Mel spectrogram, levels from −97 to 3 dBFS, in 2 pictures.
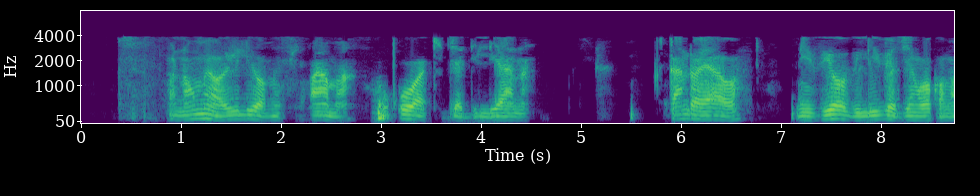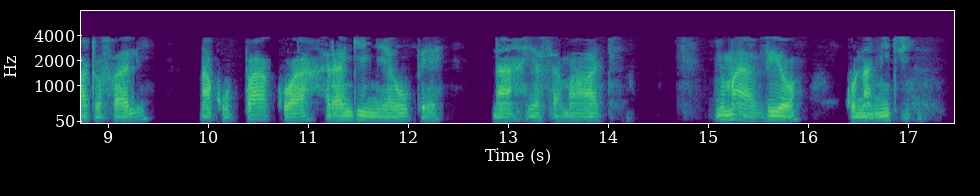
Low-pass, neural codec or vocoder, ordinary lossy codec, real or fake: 7.2 kHz; vocoder, 24 kHz, 100 mel bands, Vocos; AAC, 16 kbps; fake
